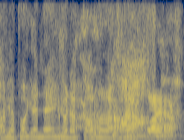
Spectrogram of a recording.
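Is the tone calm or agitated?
agitated. It is asked in an agitated voice.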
